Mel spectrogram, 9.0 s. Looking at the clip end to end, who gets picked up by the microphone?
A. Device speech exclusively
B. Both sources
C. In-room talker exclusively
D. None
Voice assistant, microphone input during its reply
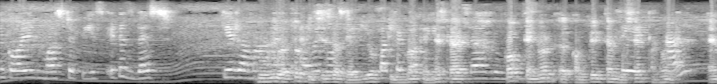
B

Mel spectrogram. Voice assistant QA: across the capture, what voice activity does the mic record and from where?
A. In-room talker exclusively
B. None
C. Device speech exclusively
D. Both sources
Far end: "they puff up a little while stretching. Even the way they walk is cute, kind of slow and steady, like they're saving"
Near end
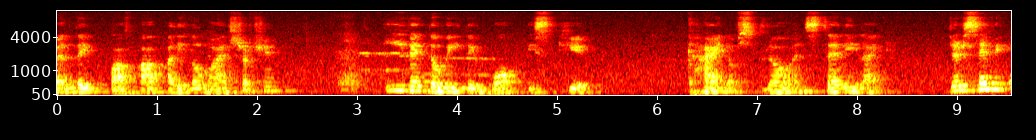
C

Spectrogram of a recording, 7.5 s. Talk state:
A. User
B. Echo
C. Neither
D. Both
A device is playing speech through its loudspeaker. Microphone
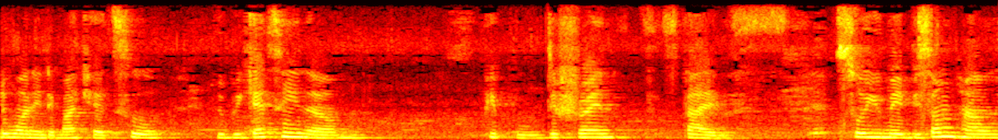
B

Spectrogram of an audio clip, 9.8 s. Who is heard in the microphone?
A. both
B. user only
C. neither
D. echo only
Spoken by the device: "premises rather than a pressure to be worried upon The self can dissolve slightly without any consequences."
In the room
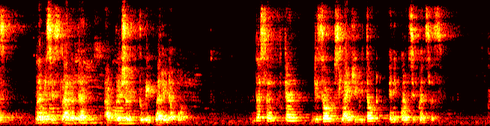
A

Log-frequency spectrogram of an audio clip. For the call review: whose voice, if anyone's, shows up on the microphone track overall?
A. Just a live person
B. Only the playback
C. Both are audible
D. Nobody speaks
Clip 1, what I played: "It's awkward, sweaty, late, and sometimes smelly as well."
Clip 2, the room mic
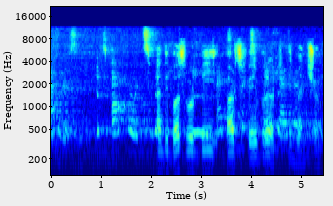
C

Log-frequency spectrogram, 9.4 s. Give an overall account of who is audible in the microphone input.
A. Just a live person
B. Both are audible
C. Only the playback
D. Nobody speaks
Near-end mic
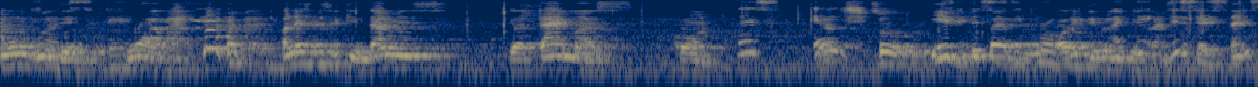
B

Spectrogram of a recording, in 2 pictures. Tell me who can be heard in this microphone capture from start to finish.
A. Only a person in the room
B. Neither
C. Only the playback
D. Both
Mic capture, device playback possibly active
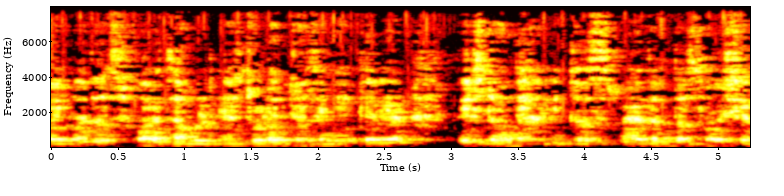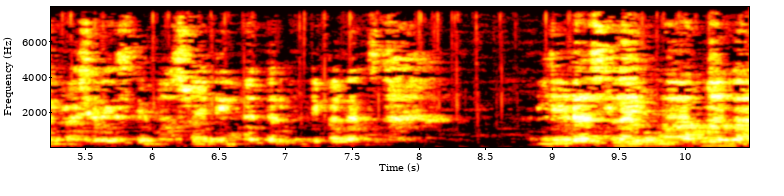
C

